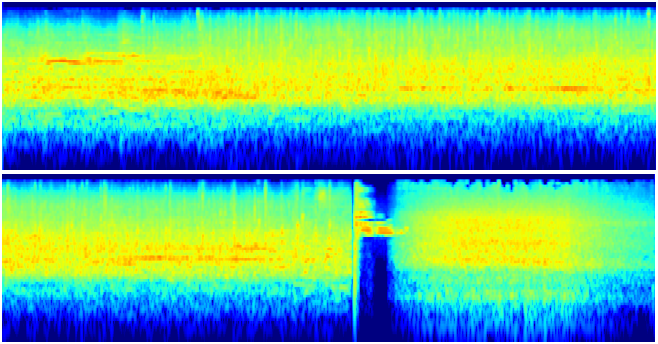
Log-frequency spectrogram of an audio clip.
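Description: Stadium crowd noise with cheering. About ten seconds in it cuts out, a metal bat rings sharply off the ball, and the crowd roar swells up.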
